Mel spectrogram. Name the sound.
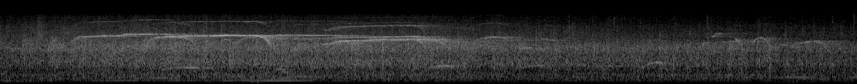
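audience applause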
